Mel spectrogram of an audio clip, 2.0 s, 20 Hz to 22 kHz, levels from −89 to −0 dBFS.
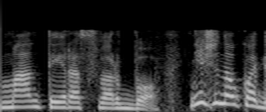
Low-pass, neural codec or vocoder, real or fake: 7.2 kHz; none; real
